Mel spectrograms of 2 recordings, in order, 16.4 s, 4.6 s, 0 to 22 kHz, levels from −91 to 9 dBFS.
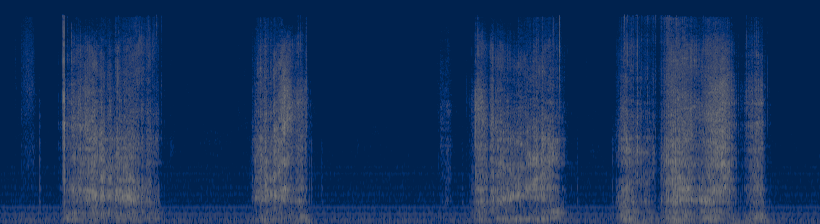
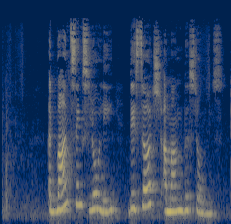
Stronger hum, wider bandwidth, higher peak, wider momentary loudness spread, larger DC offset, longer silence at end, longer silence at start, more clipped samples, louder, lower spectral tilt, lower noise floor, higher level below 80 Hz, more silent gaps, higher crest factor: first, 60 Hz at -75 dBFS vs none; about the same, 16.5 kHz vs 16 kHz; second, -16 dBFS vs -6 dBFS; first, 22 LU vs 13 LU; neither; about the same, 0.15 s vs 0.25 s; first, 0.3 s vs 0.1 s; neither; second, -44 LUFS vs -23 LUFS; second, -2 dB/octave vs -3.5 dB/octave; first, -71 dBFS vs -57 dBFS; about the same, -68 dBFS vs -66 dBFS; neither; first, 32 dB vs 18 dB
